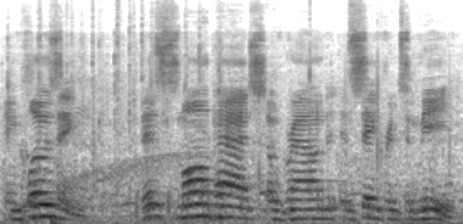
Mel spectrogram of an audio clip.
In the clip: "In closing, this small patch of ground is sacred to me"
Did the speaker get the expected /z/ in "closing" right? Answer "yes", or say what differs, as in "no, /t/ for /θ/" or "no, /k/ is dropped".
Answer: yes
